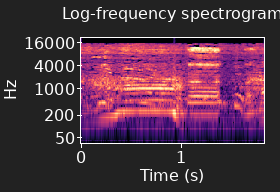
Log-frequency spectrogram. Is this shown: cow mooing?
yes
